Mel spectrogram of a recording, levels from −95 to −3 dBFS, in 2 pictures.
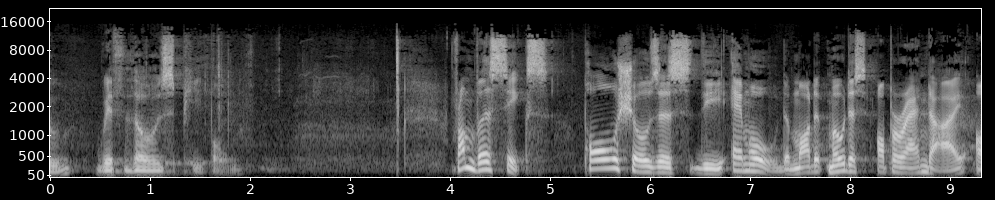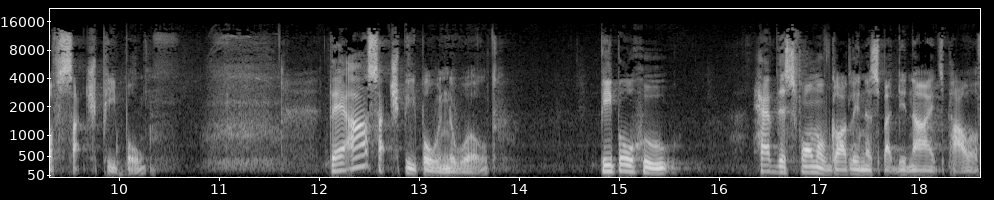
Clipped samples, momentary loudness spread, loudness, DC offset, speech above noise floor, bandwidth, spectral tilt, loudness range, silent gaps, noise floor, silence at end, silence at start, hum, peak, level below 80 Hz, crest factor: under 0.1%; 20 LU; -22 LUFS; under 0.1%; 38 dB; 15 kHz; -2.5 dB/octave; 8 LU; none; -61 dBFS; 0 s; 0 s; none; -6 dBFS; -70 dBFS; 20 dB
